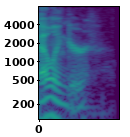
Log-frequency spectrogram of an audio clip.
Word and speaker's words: Ellinger: How do you say it? – Ellinger. – Ellinger. – It's a hard G.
